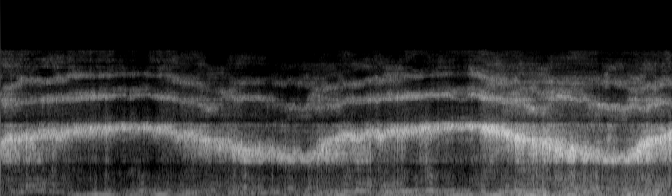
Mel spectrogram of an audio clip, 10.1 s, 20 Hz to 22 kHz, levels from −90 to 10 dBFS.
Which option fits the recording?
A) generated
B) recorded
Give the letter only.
A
